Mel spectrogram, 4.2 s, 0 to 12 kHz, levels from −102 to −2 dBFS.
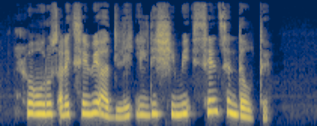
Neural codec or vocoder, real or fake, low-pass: none; real; 10.8 kHz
